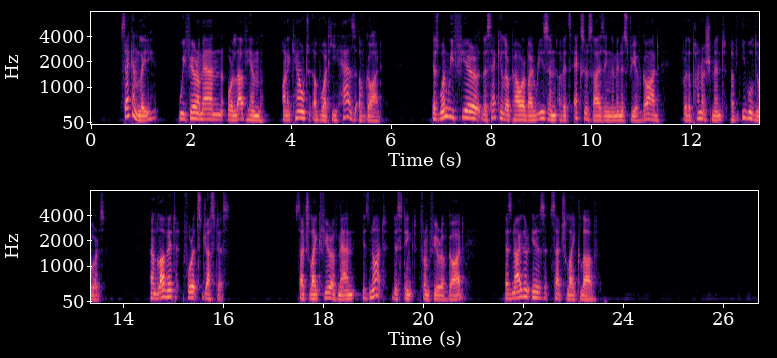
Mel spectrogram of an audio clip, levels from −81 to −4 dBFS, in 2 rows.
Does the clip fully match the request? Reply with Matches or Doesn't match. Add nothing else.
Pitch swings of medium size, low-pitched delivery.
Matches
